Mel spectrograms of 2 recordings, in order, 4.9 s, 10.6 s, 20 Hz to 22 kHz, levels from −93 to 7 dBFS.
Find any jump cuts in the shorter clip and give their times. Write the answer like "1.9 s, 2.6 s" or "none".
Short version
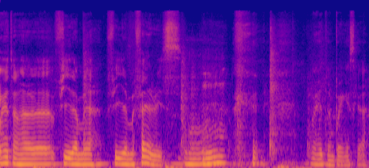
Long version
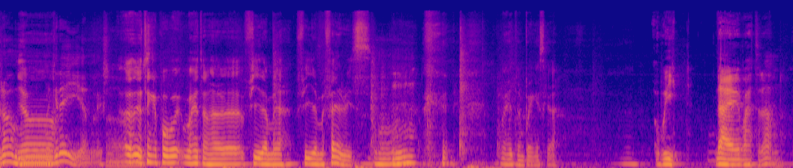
none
